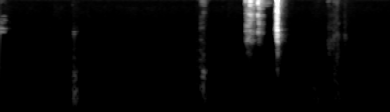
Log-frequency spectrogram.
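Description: Scissors snip through quilt block fabric in a few sharp, separate cuts, with short pauses and a quick pair of snips near the end, close and quiet.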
